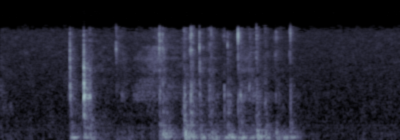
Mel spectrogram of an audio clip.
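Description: Typing on a computer keyboard: a couple of clicks about a second in, then a quick run of keystrokes lasting over a second that stops about three seconds in.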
